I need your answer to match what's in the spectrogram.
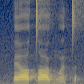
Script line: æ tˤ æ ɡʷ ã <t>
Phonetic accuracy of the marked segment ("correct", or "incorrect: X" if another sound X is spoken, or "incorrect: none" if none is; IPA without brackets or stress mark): correct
